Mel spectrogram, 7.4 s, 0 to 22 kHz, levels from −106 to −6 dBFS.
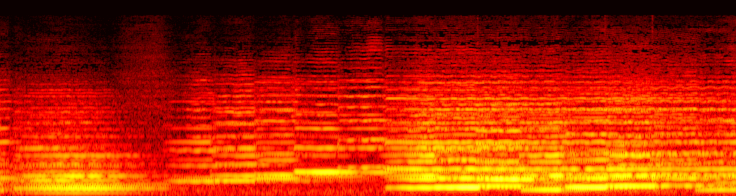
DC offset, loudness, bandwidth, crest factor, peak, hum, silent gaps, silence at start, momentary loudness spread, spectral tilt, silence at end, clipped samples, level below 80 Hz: under 0.1%; -32 LUFS; 8.8 kHz; 14 dB; -18 dBFS; none; none; 0 s; 14 LU; -8 dB/octave; 0 s; under 0.1%; -60 dBFS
